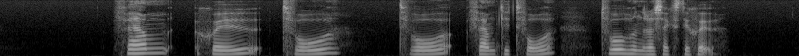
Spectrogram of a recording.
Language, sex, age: Swedish, female, 31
